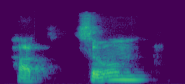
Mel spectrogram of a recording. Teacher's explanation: notice also Hats has a geminate or long ts. That's another feature of interest in Musaler dialects.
